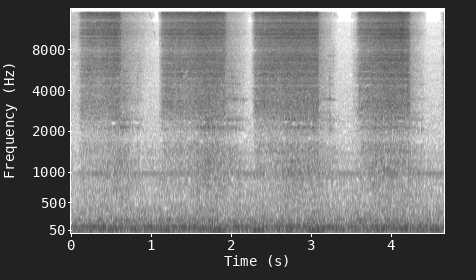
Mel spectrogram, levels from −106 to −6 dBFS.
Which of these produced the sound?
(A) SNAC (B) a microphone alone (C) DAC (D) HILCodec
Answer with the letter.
B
